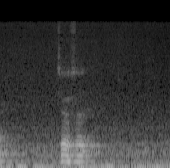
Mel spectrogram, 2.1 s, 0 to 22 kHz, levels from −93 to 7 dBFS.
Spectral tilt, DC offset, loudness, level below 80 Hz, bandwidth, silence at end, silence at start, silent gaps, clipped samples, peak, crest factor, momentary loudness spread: -7.5 dB/octave; under 0.1%; -34 LUFS; -40 dBFS; 13.5 kHz; 0 s; 0 s; none; under 0.1%; -14 dBFS; 18 dB; 15 LU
